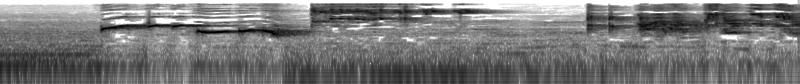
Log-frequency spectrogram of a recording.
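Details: Singing orange-headed thrush on a lure recording for other birds: a rising whistle and a warbled dip, a high thin trill, a short pause, then a burst of scratchy mixed notes.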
